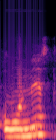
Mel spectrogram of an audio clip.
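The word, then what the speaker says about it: honest: एच तो कसोनेंट है। लेकिन इसको उच्चारण हिंदी उच्चारण हम ध्यान देंगे। हिंदी उच्चारण क्या है? वोवेल है।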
